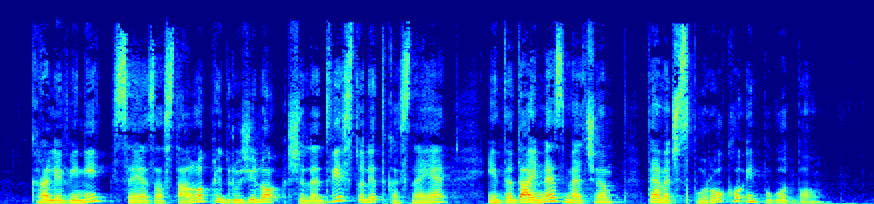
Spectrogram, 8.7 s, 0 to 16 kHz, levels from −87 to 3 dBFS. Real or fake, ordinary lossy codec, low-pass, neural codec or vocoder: fake; MP3, 64 kbps; 14.4 kHz; vocoder, 44.1 kHz, 128 mel bands, Pupu-Vocoder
